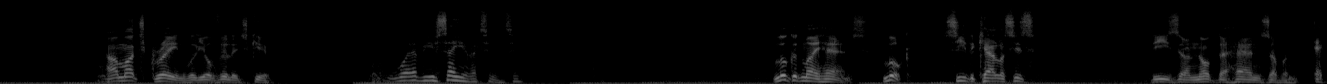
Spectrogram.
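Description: A second man answers in a deferential voice, close by.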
